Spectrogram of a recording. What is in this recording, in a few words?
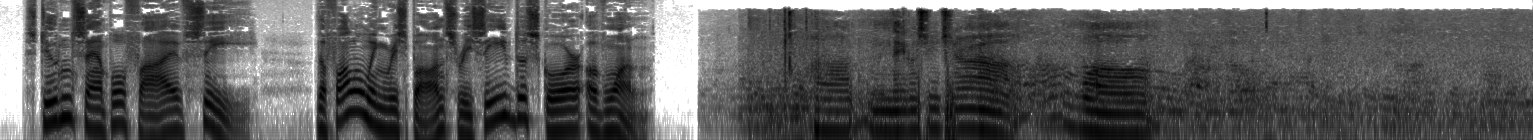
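chinese conversation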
